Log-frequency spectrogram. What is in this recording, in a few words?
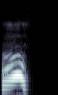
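Deny, Korean; heroes; Roman; kings raid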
